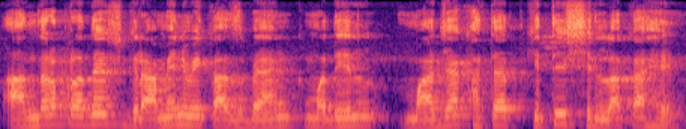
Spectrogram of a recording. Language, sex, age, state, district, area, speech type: Marathi, male, 30-45, Maharashtra, Amravati, rural, read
